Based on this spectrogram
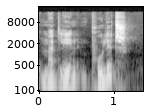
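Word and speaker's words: Madeleine Puljic: Jetzt habe ich mich belehren lassen, das wird ausgesprochen Madeleine Pulitsch.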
